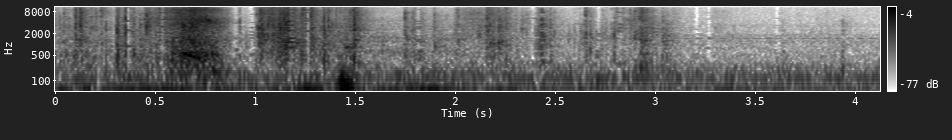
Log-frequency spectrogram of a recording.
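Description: Wrapper of a 2022 Bowman Draft jumbo trading-card pack being torn and crinkled open by gloved hands. A flurry of crinkling and ripping over the first three seconds dies away to quiet.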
